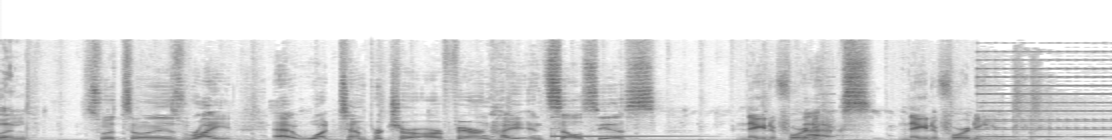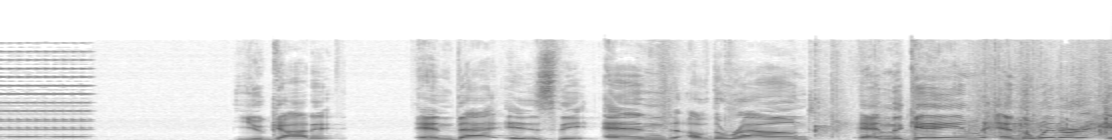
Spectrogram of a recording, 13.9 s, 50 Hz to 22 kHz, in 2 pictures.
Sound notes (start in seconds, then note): 6.1 bell ringing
